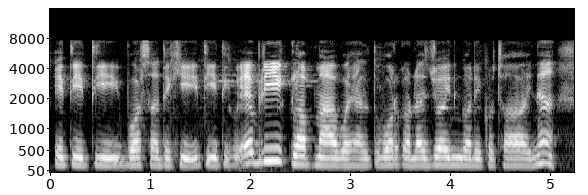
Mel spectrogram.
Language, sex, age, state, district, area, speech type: Nepali, female, 30-45, West Bengal, Kalimpong, rural, spontaneous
